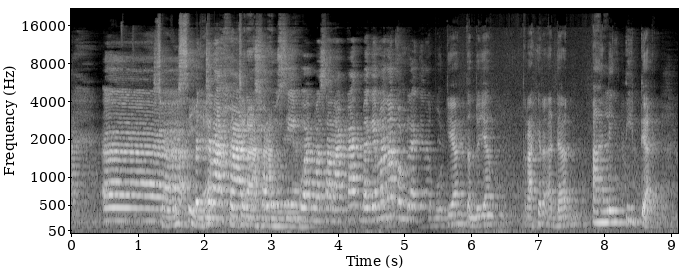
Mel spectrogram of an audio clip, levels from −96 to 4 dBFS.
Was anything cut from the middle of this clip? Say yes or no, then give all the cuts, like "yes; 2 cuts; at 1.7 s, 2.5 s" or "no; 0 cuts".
yes; 1 cut; at 5.2 s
